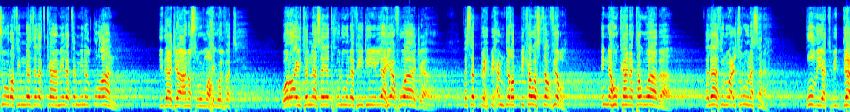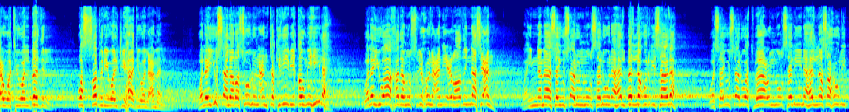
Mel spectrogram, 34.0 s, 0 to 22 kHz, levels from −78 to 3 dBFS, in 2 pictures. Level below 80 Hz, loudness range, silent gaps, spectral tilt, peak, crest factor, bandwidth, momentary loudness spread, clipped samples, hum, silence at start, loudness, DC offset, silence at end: -48 dBFS; 2 LU; none; -1.5 dB/octave; 0 dBFS; 12 dB; 17.5 kHz; 17 LU; 0.3%; none; 0 s; -12 LUFS; under 0.1%; 0 s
